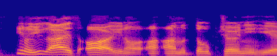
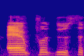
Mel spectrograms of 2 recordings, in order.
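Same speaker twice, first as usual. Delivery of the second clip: ordinary talk, nothing marked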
